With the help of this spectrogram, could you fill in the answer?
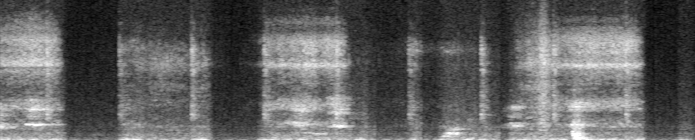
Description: Our British Shorthair Cat Taisia Emerald snores like a real human 😅 Turn up your volume!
